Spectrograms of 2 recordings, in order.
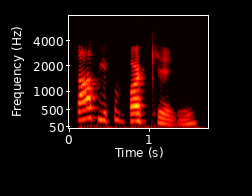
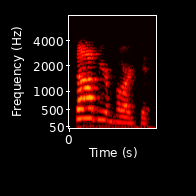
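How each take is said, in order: First: Scolding that breaks into a laugh, slow. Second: Said in the usual way. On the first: Real, not acted. Streamer laughing while telling her dog to stop barking. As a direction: try to scold but crack up.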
